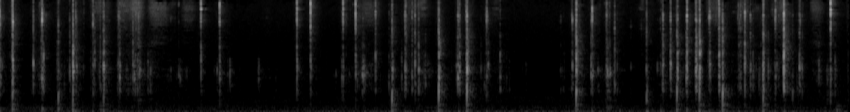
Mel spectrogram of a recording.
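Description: Fingertips rapidly press the keys of a Razer Tartarus Chroma plastic gaming keypad, producing a dense stream of sharp, bright plastic clicks with brief pauses. The clicks die away almost instantly over a low, steady hum underneath.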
